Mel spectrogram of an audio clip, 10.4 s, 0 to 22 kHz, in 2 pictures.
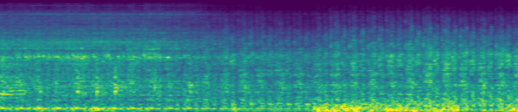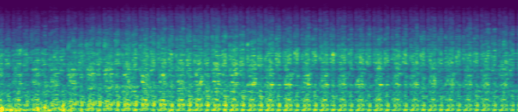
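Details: All-original 1962 Chevrolet C20 3/4-ton pickup, automatic, sat over 60 years, first start on choke after replacing fuel pump (suspected failed diaphragm): engine settles into a steady, even idle, low regular beat, no misses or knocks.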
